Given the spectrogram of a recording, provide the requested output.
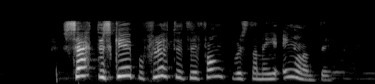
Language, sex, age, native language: Icelandic, female, 12, Icelandic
